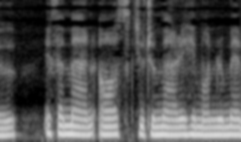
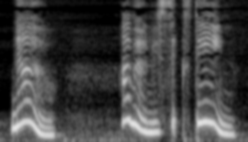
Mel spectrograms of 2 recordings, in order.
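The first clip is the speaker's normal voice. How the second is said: put-on a narrator's light girl voice, pitched up; nervous girl answering a stranger, higher; young girl, higher; 8 semitones higher than usual. A narrator's reading. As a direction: give Kate a higher, youthful voice.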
